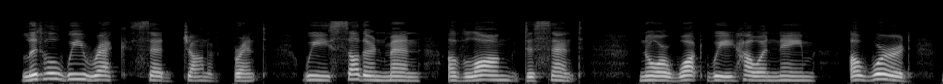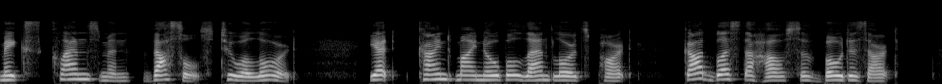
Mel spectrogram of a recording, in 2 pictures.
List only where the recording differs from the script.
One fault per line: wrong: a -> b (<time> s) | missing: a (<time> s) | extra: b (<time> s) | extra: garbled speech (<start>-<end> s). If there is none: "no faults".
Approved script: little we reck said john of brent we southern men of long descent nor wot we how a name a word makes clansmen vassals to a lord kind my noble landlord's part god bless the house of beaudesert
extra: yet (13.1 s)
